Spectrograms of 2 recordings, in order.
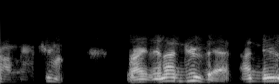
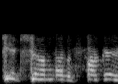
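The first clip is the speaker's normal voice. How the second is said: put-on very high-pitched, wild battle war cry; 10 semitones higher than usual. Retelling firing all thirty rounds on set: retelling own yell. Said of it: "and I yell".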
